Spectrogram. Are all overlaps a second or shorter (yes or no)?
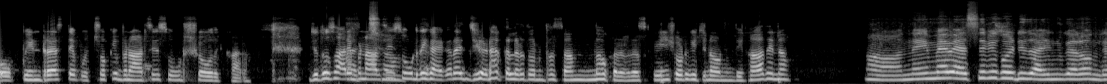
yes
